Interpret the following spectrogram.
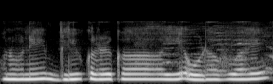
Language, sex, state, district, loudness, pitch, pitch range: Hindi, female, Bihar, Begusarai, -12 LUFS, 240 Hz, 235-245 Hz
